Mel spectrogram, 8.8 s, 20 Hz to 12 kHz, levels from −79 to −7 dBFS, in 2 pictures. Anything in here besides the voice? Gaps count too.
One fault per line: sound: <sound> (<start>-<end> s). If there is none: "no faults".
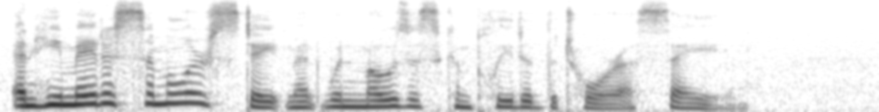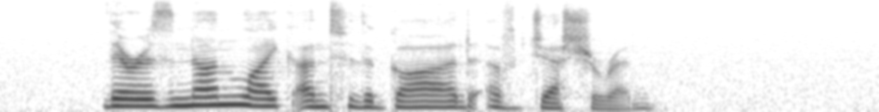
no faults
